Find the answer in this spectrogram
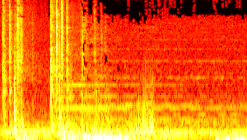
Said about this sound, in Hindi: दोनों खिड़कियां जोर जोर से आवाज करती हुई बंद हो गई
